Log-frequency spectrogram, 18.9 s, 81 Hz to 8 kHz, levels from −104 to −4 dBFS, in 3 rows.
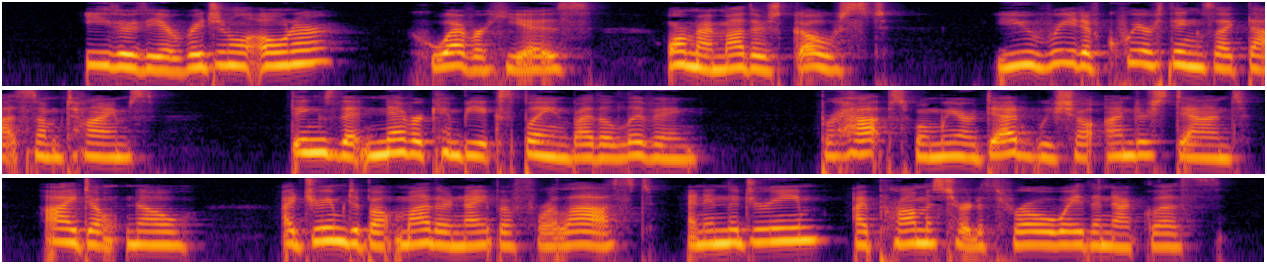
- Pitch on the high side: Yes, high, 225 Hz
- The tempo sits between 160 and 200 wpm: Yes, average, 185 wpm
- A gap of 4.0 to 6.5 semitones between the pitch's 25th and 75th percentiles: No, average, 2.8 semitones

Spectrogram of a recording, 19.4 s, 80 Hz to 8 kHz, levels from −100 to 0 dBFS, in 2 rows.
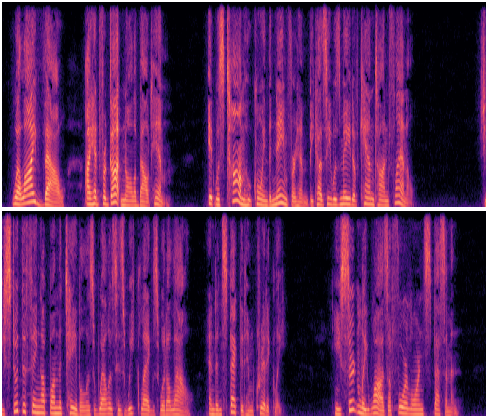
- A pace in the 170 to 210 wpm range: No, average, 160 wpm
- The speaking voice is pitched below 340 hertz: Yes, high, 190 Hz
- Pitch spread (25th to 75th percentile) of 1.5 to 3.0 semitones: No, average, 5.0 semitones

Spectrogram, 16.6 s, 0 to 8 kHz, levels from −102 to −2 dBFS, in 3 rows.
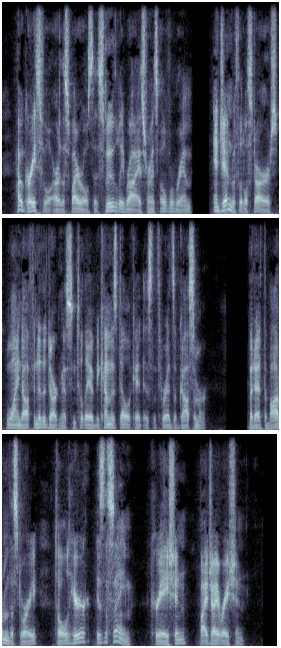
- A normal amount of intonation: Yes, average, 4.0 semitones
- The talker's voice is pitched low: Yes, low, 105 Hz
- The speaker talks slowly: No, average, 160 wpm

